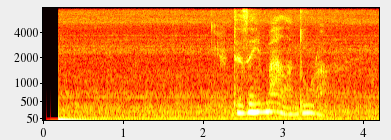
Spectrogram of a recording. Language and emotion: Russian, angry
